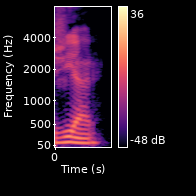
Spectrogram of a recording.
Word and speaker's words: Jear: Because my actual name is Jear. But it's not. Why are you not saying this? Because no one can pronounce it. So in Germany, there's no je.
